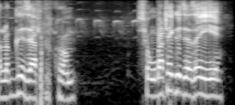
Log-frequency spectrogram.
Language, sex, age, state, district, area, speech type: Bodo, male, 60+, Assam, Baksa, urban, spontaneous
